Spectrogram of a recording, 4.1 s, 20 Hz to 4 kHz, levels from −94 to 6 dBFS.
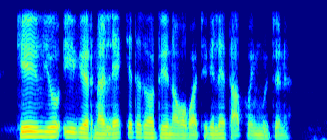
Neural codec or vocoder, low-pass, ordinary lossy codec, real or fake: codec, 16 kHz, 0.5 kbps, X-Codec, HuBERT features, trained on LibriSpeech; 3.6 kHz; none; fake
